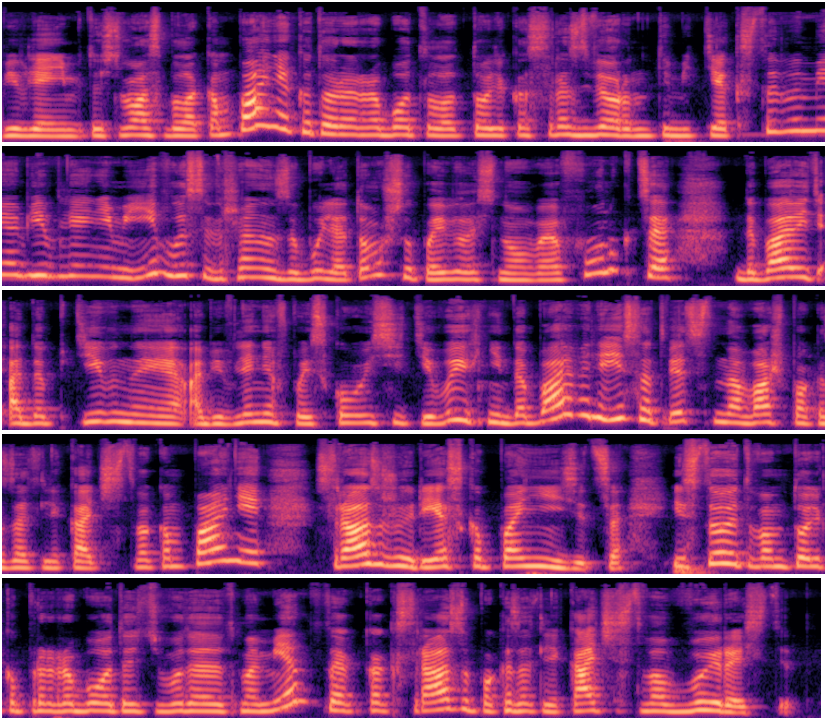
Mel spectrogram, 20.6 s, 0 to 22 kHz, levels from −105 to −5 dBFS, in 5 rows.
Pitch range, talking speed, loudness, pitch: 200-250 Hz, 170 wpm, -23 LUFS, 220 Hz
